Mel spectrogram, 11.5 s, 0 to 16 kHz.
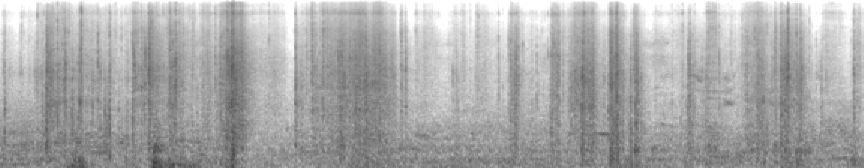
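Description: Handling clatter at a hot dog cart: irregular knocks and clacks with stretches of paper-like rustling as an order is put together. The loudest knocks come about 2 and 3 seconds in.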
